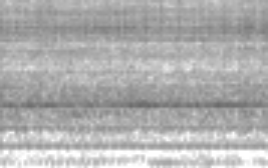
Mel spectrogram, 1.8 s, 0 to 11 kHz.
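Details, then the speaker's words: Litter Robot 3 after refitting globe-to-base arms into their slots and back lips, test cycle: quiet steady motor drone with constant thin tone, no clicking where it usually clicked; rotation normal after fix. "so far so good this is usually where it clicks obviously need to clean out my kitty litter box all right no clicking this is great"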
